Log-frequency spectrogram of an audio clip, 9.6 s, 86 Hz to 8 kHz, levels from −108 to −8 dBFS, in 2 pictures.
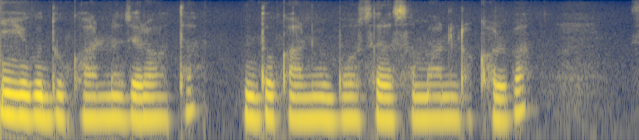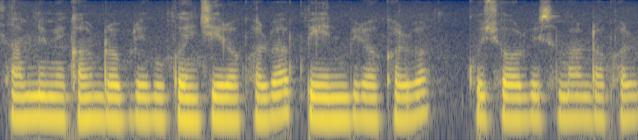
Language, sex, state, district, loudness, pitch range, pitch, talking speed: Bhojpuri, female, Uttar Pradesh, Ghazipur, -18 LUFS, 170-180 Hz, 175 Hz, 190 wpm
